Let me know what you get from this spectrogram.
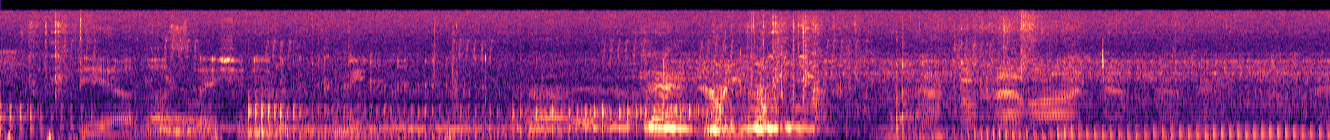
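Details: Male lion mating with a breakaway lioness of the Ross Pride: deep, rasping growls and snarls building to a loud guttural peak, then low rumbling, with a vehicle engine idling underneath.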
